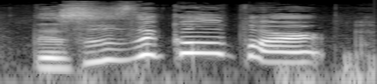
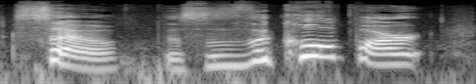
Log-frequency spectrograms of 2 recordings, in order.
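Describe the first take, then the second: First: Higher, louder, cool lifted up; pitched-up excited hook for viewers; excited repeat. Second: Said in the usual way. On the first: Shown as a demonstration. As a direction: sell the teaser with a bright lift.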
